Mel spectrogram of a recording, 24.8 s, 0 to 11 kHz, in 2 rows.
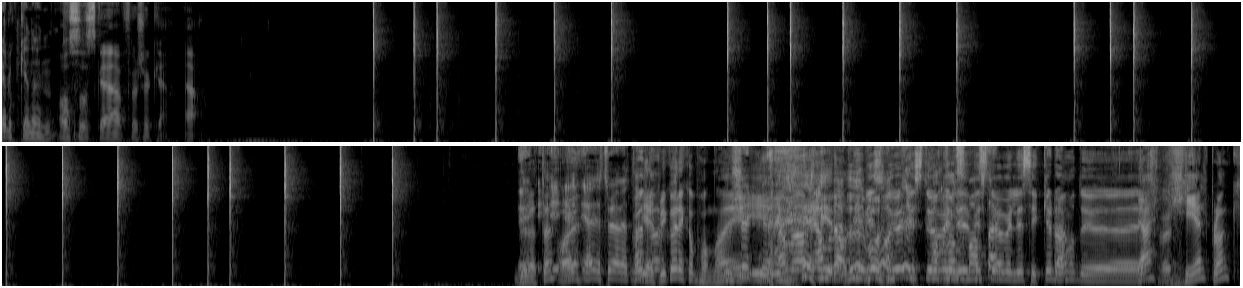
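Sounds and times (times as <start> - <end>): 
speech: 0.0 - 2.1, 17.5 - 24.7
sharp knuckle-like taps on a book beating out a song rhythm: 3.7 - 6.4, 7.2 - 9.8, 10.7 - 16.5
laughter: 17.5 - 24.4.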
